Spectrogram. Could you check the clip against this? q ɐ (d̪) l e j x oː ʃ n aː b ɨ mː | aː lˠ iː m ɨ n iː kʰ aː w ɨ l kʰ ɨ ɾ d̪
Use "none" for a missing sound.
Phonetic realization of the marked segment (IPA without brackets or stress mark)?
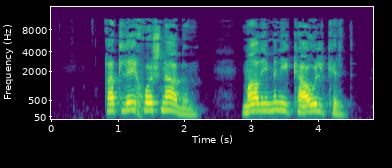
t̪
